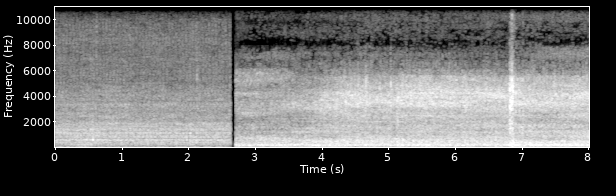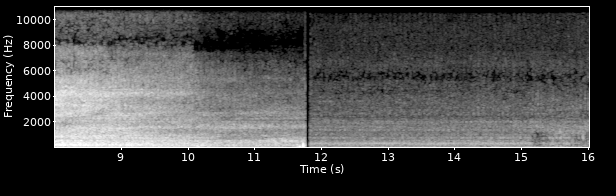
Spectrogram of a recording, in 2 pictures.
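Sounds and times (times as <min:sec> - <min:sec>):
robot vacuum suction motor: 0:00.0 - 0:11.5.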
